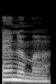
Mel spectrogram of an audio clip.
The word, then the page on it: enema: American English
